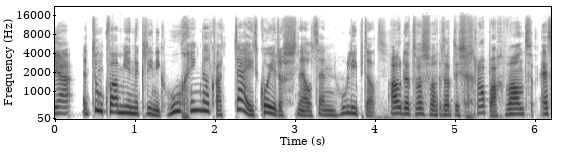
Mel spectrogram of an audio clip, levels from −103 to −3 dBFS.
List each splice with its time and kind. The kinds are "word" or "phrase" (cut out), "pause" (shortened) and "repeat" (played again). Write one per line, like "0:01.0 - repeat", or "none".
0:02.0 - word
0:03.2 - word
0:04.8 - word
